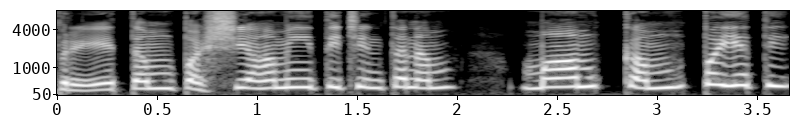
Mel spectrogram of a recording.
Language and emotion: Sanskrit, fearful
